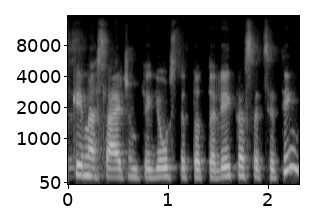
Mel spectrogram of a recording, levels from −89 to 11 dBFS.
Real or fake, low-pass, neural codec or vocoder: real; 14.4 kHz; none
